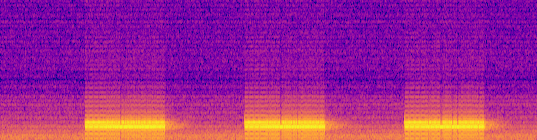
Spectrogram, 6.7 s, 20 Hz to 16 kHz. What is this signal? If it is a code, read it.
Emergency Alert System (SAME) tones (header bursts), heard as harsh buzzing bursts, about 520.83 baud.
